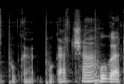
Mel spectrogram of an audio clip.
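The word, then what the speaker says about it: Pogačar: da dahinter Pogacar, wie spricht man aus? – Pogacar.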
